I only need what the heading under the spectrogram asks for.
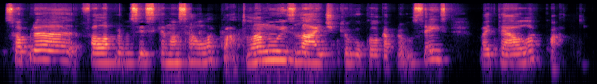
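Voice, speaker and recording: A woman's voice: mid-range voice, steady tone, brisk, bright, forceful tone. A middle-aged woman teacher giving an online lecture to her students, speaking conversationally and often checking in with them, recorded on a computer microphone.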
